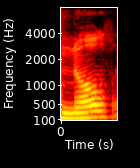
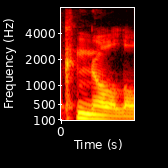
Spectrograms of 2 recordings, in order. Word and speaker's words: Knull: It's either Knull or Null. I think it's Null. You never know with Marvel, right? They've got absolute batshit names. Null rules over the Abyss and is the creator of the symbiotes.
